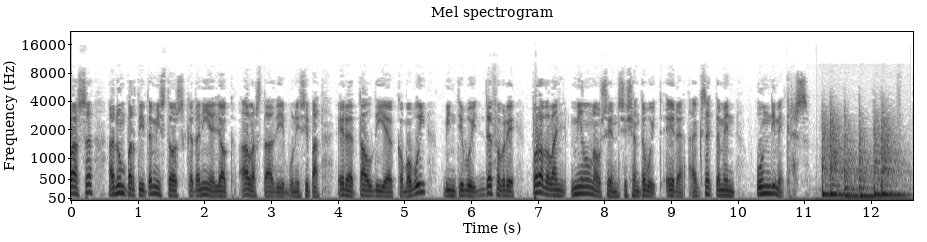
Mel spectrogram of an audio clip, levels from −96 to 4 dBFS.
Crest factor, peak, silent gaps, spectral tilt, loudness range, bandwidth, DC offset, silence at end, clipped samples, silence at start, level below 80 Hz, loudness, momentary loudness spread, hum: 16 dB; 0 dBFS; none; -8 dB/octave; 2 LU; 7.8 kHz; 1%; 0 s; under 0.1%; 0 s; -44 dBFS; -16 LUFS; 6 LU; none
